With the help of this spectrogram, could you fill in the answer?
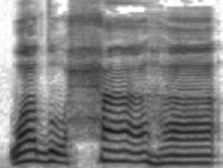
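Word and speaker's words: وَضُحَاهَا: তো শামেসি বলা যাবে না, বলতে হবে ওয়াশামসি শামসি, এভাবে ওয়াশামসি ওয়াদুহাহা।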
